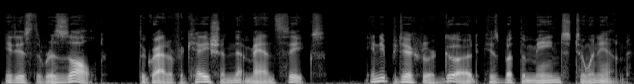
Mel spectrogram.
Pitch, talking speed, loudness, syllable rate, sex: 90 Hz, 180 wpm, -21 LUFS, 5.1 syllables/s, male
